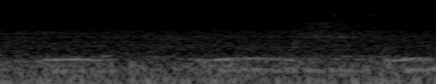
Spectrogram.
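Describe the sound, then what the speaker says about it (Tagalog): Racing pigeons coo softly in a low, rolling series of calls, faint and somewhat distant beneath a constant hiss of background noise, with no voices. "Mga pasaway nating ibon."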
